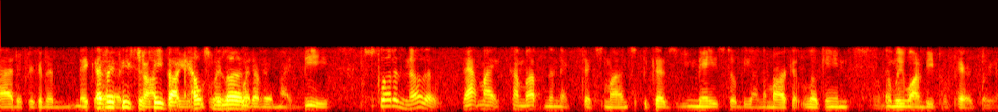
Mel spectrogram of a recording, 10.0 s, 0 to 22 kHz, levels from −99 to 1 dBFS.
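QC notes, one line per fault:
throughout, G.729 codec: the 8 kbit/s speech codec limits the band to roughly 200 Hz to 3.7 kHz, leaving speech audibly rough, synthetic and dull.
2.07 to 2.15 s, speech suppressed in double talk: the speech dips by about 5 dB for roughly 70 ms, likely an echo canceller attenuating during overlapping talk.
3.67 to 3.74 s, VoIP packet loss concealed by the speech codec: about 40 ms is missing, which fits two lost packets, and the decoder extrapolates a fading fill, a buzzy tone or coloured noise, before recovering.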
